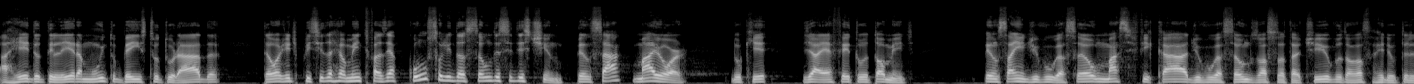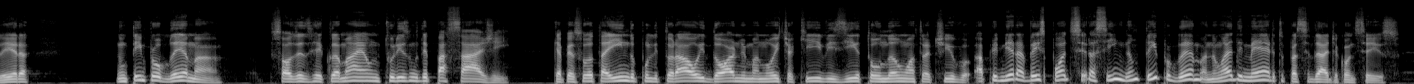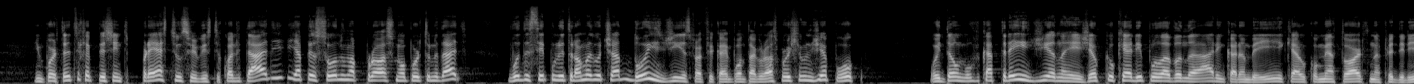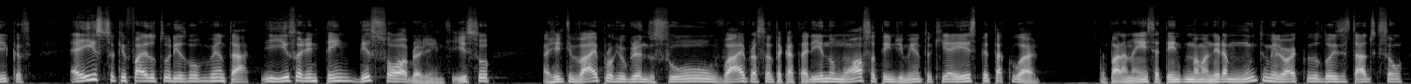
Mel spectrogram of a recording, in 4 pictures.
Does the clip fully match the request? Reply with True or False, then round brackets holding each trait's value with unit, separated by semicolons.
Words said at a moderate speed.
False (205 wpm)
